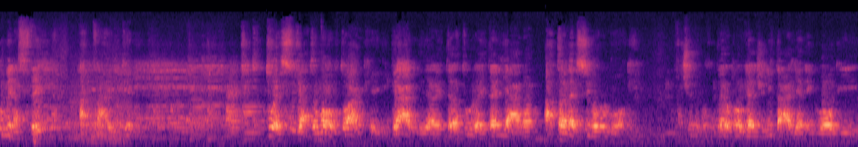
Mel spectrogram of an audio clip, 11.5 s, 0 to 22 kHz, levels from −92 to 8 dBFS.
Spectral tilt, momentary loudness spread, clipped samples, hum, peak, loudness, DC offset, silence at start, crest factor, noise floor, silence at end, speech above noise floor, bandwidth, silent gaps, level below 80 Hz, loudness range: -2 dB/octave; 14 LU; under 0.1%; none; -4 dBFS; -23 LUFS; under 0.1%; 0 s; 18 dB; -50 dBFS; 0 s; 28 dB; 15 kHz; none; -70 dBFS; 6 LU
